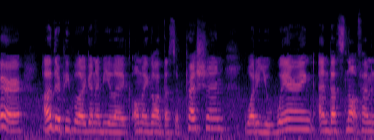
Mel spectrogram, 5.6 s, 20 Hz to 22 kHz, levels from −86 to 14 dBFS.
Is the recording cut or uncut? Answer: uncut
